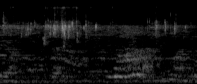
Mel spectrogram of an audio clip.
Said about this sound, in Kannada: ಸ್ವಲ್ಪ ನೀರು ಹಾಕ್ತಾಯಿದ್ದೀನಿ.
